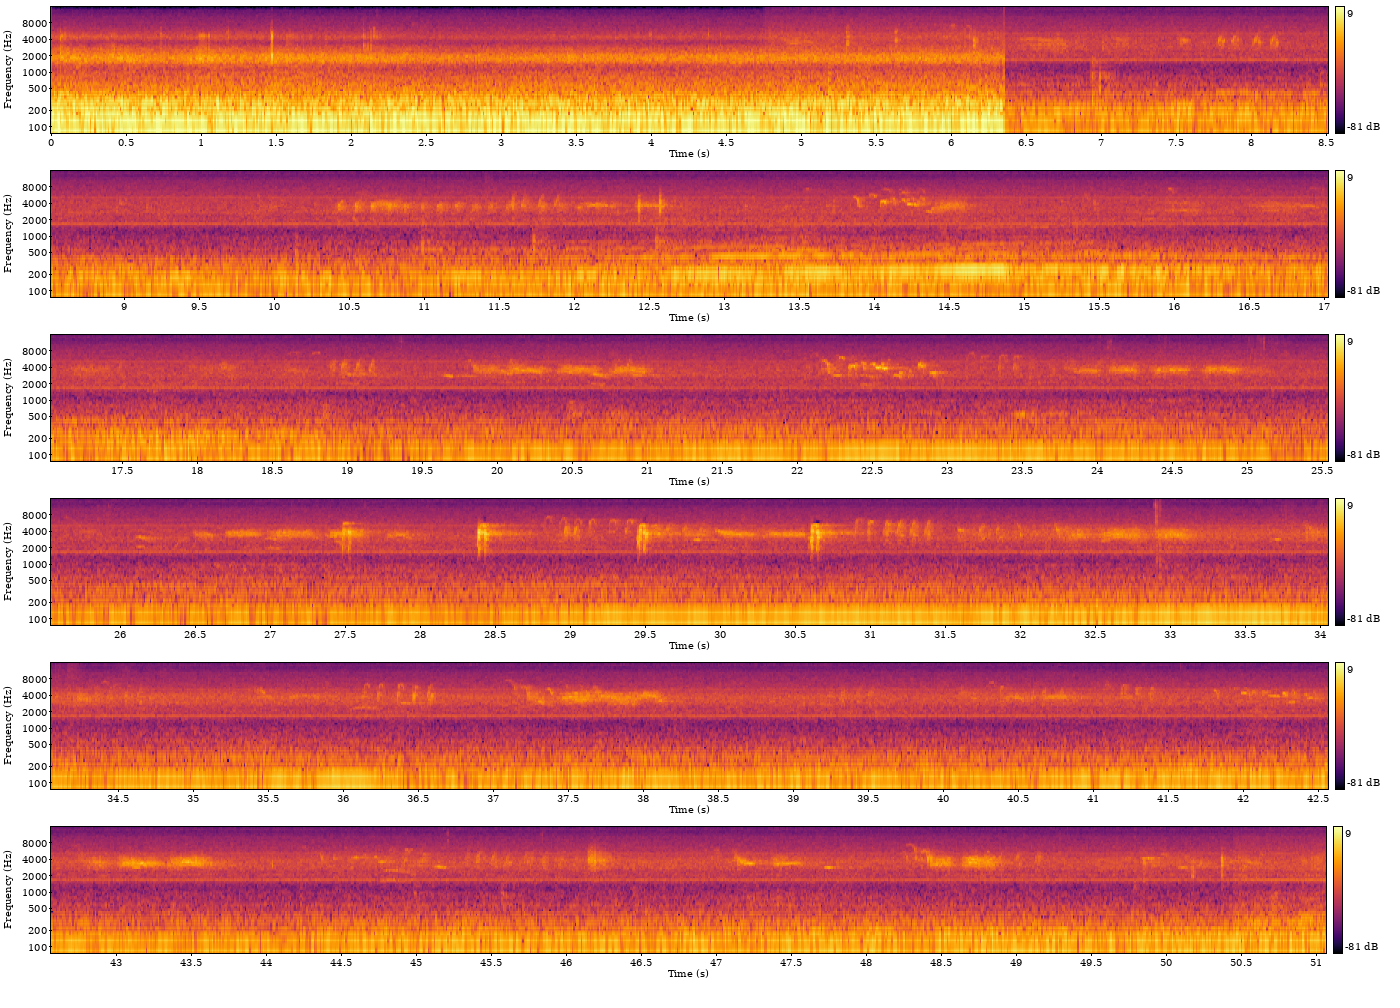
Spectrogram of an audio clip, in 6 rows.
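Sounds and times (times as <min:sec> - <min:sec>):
steady low hum: 0:00.0 - 0:51.0
small birds chirping: 0:10.4 - 0:12.7, 0:15.8 - 0:38.3, 0:39.2 - 0:51.0.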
